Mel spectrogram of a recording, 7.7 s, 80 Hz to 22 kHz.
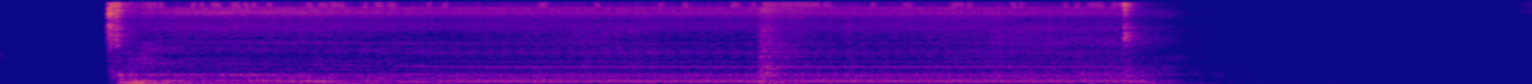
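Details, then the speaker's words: Widebody Subaru WRX wagon race car on a Haltech Elite 2500, after the fuel relay and ignition wiring fix: a steady electric fuel pump whine for about five seconds, stopping cleanly. It is priming for the correct time. "that sounded like a lot of noises and it definitely primed for the correct amount of time"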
